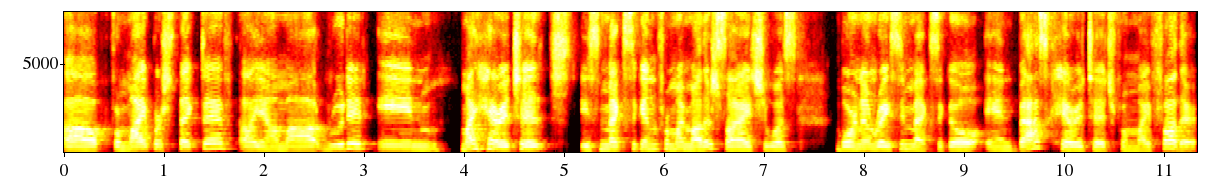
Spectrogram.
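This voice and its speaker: Against a quiet background, a woman with a fairly high pitch speaks at a fairly slow pace. Her intonation is fairly even, and she takes hardly any pauses. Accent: Spanish. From Spain. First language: Spanish. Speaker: spiritual nature speaker. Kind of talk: webinar presentation.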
